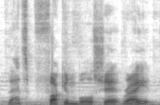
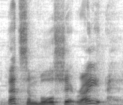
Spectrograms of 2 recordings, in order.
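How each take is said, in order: First: It is said in an angry tone. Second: It is said in a cheerier tone.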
